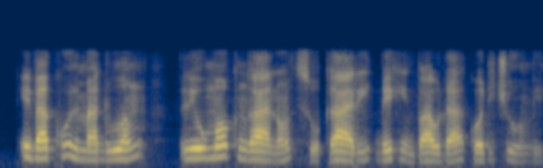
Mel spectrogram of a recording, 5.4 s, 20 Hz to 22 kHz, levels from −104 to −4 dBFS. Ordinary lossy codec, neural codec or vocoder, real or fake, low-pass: AAC, 48 kbps; codec, 16 kHz, 0.8 kbps, ZipCodec; fake; 7.2 kHz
